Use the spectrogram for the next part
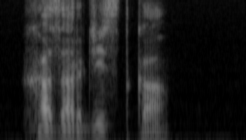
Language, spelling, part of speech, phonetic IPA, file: Polish, hazardzistka, noun, [ˌxazarʲˈd͡ʑistka], Pl-hazardzistka.ogg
